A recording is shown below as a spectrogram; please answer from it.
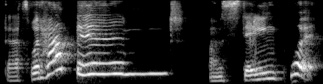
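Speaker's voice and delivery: high, slow, laughing squeak into a chuckle; amused. Real, not acted. Telling friends how the reading came true, amused high squeak. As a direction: squeal it out through amusement, then settle.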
